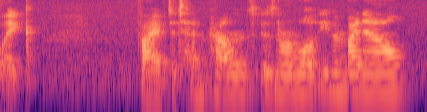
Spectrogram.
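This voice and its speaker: A medium-pitched woman against noticeable background noise. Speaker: vlogger. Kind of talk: casual vlog monologue. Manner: filler-heavy, chatty.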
